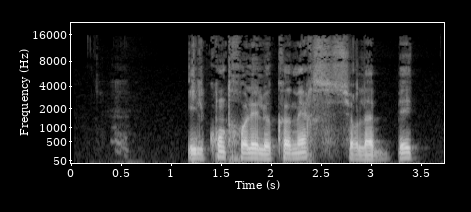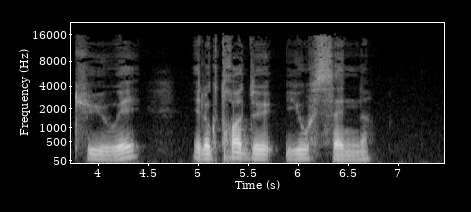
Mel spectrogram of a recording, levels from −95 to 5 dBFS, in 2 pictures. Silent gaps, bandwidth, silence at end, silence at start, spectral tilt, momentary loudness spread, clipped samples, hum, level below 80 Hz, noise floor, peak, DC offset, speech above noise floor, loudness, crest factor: none; 16.5 kHz; 0.75 s; 0.45 s; -5.5 dB/octave; 14 LU; under 0.1%; none; -50 dBFS; -71 dBFS; 0 dBFS; under 0.1%; 51 dB; -21 LUFS; 22 dB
